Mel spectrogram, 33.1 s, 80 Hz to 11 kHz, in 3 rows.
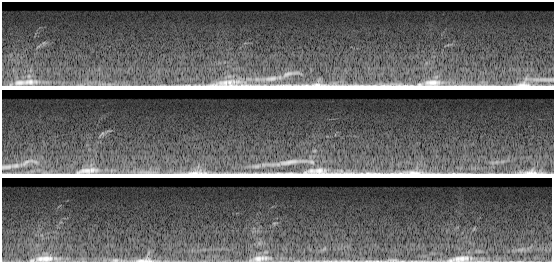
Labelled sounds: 0.7	1.0	humpback whale, 1.7 to 2.5 kHz
4.7	5.0	humpback whale, 1.7 to 2.2 kHz
8.8	9.2	humpback whale, 1.8 to 2.2 kHz
12.9	13.3	humpback whale, 1.3 to 2.3 kHz
17.5	17.9	humpback whale, 1.6 to 7.0 kHz
23.2	23.5	humpback whale, 2.1 to 4.6 kHz
27.1	27.7	humpback whale, 0.80 to 2.0 kHz

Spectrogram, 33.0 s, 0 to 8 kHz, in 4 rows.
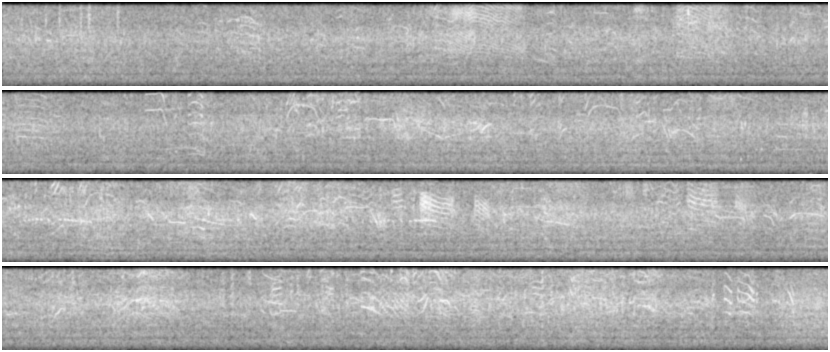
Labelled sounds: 2.3	2.6	Pacific white-sided dolphin, 4.7 to 5.1 kHz
4.7	5.0	Pacific white-sided dolphin, 7.4 to 7.9 kHz
8.4	8.8	Pacific white-sided dolphin, 3.4 to 7.8 kHz
9.7	10.3	Pacific white-sided dolphin, 2.4 to 7.7 kHz
11.1	11.4	Pacific white-sided dolphin, 5.8 to 6.7 kHz
11.9	12.2	Pacific white-sided dolphin, 5.1 to 5.4 kHz
14.9	15.2	Pacific white-sided dolphin, 3.5 to 4.2 kHz
17.1	17.5	Pacific white-sided dolphin, 3.7 to 4.1 kHz
18.4	18.8	Pacific white-sided dolphin, 3.1 to 4.2 kHz
20.0	20.2	Pacific white-sided dolphin, 5.1 to 5.7 kHz
20.6	22.2	Pacific white-sided dolphin, 3.5 to 6.0 kHz
23.3	24.0	Pacific white-sided dolphin, 4.1 to 6.3 kHz
24.4	24.8	Pacific white-sided dolphin, 4.1 to 4.7 kHz

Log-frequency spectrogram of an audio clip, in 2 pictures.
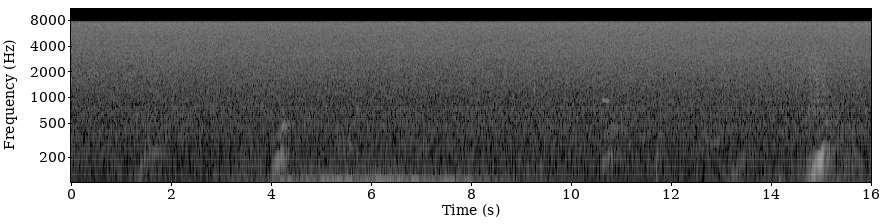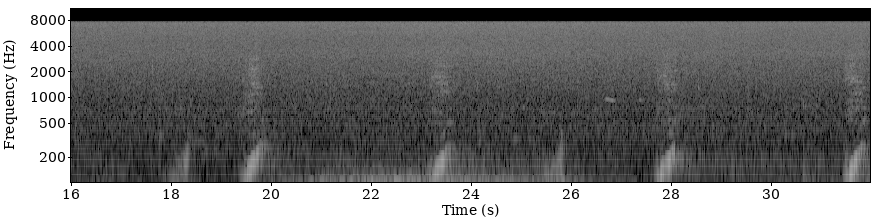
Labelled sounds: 23.3	23.6	humpback whale, 1.4 to 1.6 kHz
26.7	26.9	humpback whale, 0.86 to 1.0 kHz
31.6	31.8	humpback whale, 1.5 to 1.7 kHz

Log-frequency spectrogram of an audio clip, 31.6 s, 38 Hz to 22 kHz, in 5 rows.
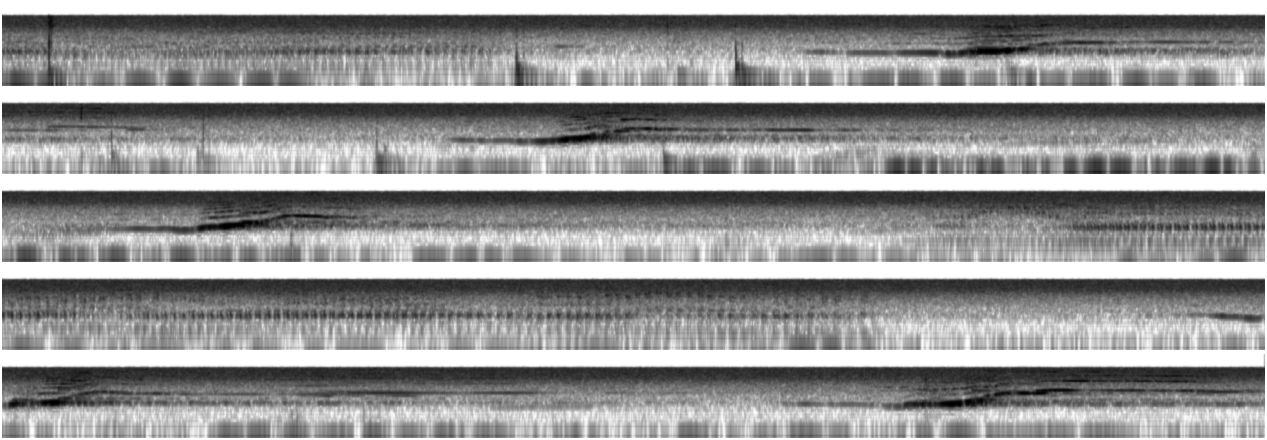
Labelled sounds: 4.6	7.0	humpback whale, 0.80 to 1.8 kHz
9.1	10.4	humpback whale, 0.86 to 2.5 kHz
13.6	14.5	humpback whale, 0.80 to 2.5 kHz
25.4	27.8	humpback whale, 0.80 to 3.5 kHz
29.7	31.5	humpback whale, 0.80 to 4.3 kHz

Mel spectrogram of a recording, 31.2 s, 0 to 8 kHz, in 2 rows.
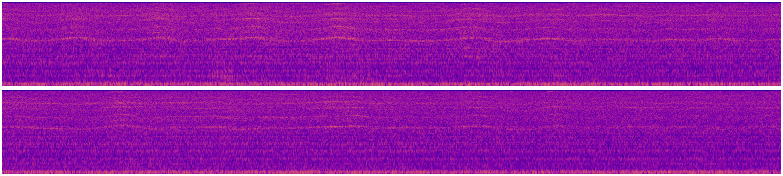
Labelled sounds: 21.8	22.8	vessel noise, 2.0 to 6.1 kHz

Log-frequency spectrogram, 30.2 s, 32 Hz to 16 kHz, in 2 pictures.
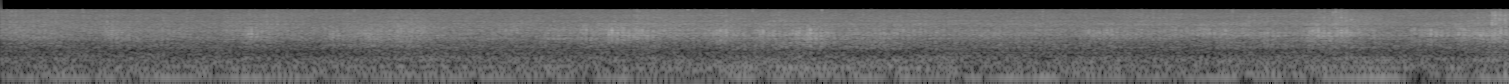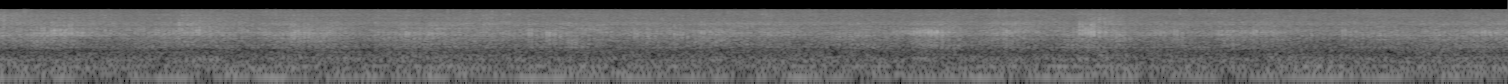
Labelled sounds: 6.0	6.6	vessel noise, 0.78 to 2.7 kHz

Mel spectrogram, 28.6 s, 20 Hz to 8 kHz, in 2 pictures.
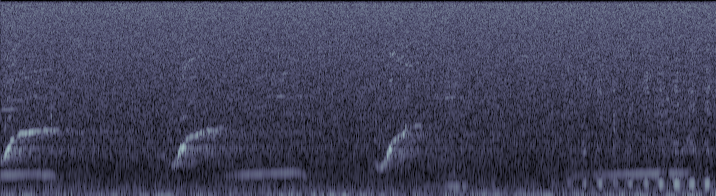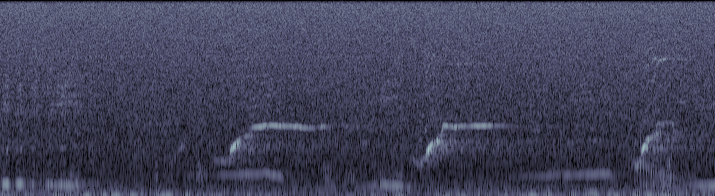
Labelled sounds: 0.0	1.2	humpback whale, 0.80 to 1.5 kHz
3.7	4.5	humpback whale, 0.80 to 3.5 kHz
7.8	8.5	humpback whale, 0.80 to 1.1 kHz
19.0	20.6	humpback whale, 0.80 to 1.2 kHz
23.0	24.2	humpback whale, 0.80 to 1.1 kHz
27.2	27.7	humpback whale, 0.80 to 3.5 kHz

